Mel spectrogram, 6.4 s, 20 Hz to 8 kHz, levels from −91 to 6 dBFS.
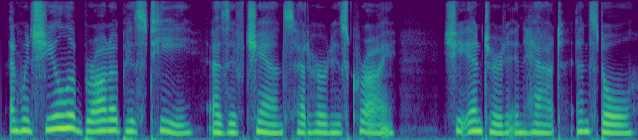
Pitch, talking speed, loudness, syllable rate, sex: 200 Hz, 190 wpm, -17 LUFS, 4.5 syllables/s, female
